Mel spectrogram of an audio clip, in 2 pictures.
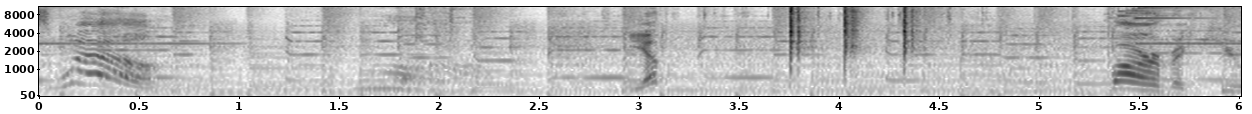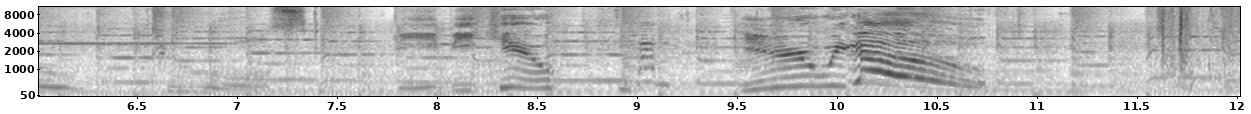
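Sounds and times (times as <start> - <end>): background music: 0.0 - 12.0
metal tongs clacking: 3.3 - 4.6.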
